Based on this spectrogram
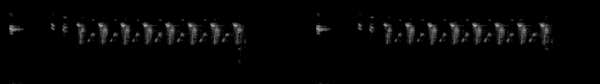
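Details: Goldfinch phrases given twice: a sharp introductory note, a few short chips, then a run of rapid, sparkling repeated notes, each phrase about two and a half seconds long with a brief pause between.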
